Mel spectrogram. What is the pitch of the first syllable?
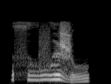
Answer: high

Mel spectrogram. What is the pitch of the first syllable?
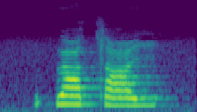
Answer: high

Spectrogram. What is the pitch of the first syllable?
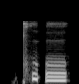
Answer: falling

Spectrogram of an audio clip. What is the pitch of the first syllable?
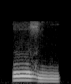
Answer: high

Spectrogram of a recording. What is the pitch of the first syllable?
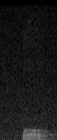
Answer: low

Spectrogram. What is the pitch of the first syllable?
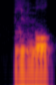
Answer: low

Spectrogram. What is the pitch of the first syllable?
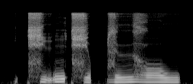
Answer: rising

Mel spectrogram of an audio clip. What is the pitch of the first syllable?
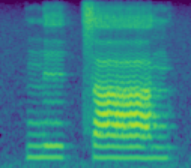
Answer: rising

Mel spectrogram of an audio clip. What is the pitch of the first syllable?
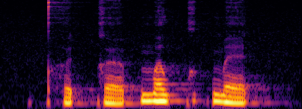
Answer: rising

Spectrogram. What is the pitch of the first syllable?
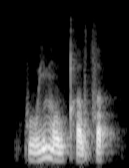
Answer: rising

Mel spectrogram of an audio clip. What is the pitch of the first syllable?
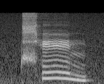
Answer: falling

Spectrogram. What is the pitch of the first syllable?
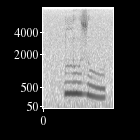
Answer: high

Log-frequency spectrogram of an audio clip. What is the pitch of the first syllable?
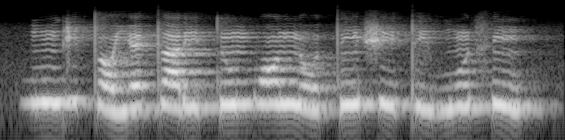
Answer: high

